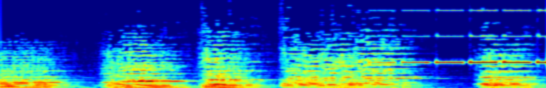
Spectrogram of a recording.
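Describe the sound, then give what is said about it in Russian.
A loud electronic smoke alarm, an autonomous fire detector, sounds in a steady rhythm of buzzy, harmonic-rich tones, each lasting just under a second and repeating without a break, signalling a fire. No one speaks. “Как вы думаете, Шерлок, кто это пищит? Никто, а что? Это АПИ.”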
